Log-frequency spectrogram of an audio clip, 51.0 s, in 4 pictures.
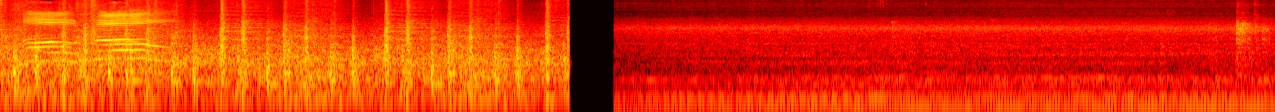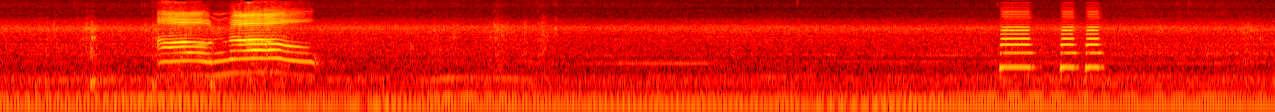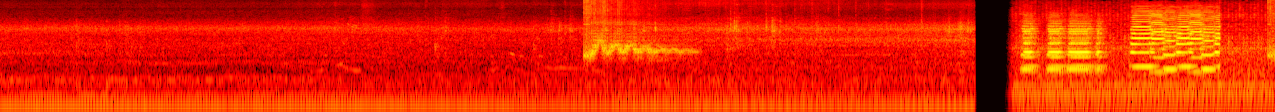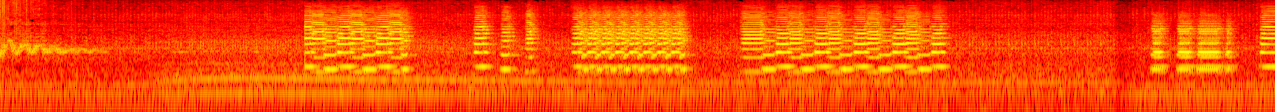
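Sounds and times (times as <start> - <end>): ride train wheels clicking on rails: 0.0 - 5.7, 28.5 - 31.3
excavator engine rumble: 6.2 - 31.4
vehicle horn honking: 22.8 - 23.9, 35.7 - 37.7, 41.3 - 42.4, 43.0 - 47.8, 49.8 - 51.0.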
